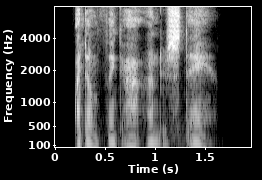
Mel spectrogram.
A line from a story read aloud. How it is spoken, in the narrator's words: Miss Holesapple murmured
